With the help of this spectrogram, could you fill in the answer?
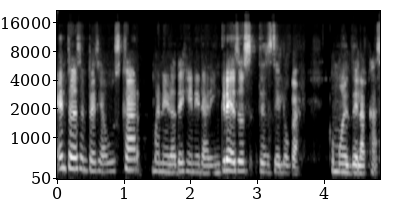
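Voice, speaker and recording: In a Medellín accent, a woman speaks at a moderate pace in a fairly high pitch with fairly even intonation, the sound dry and close with no echo. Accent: Colombian Paisa (Medellín) Spanish. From Colombia, Medellín. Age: 20s. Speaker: digital entrepreneur, affiliate marketer. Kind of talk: podcast interview.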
